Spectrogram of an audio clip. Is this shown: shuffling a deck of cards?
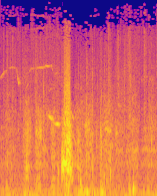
no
